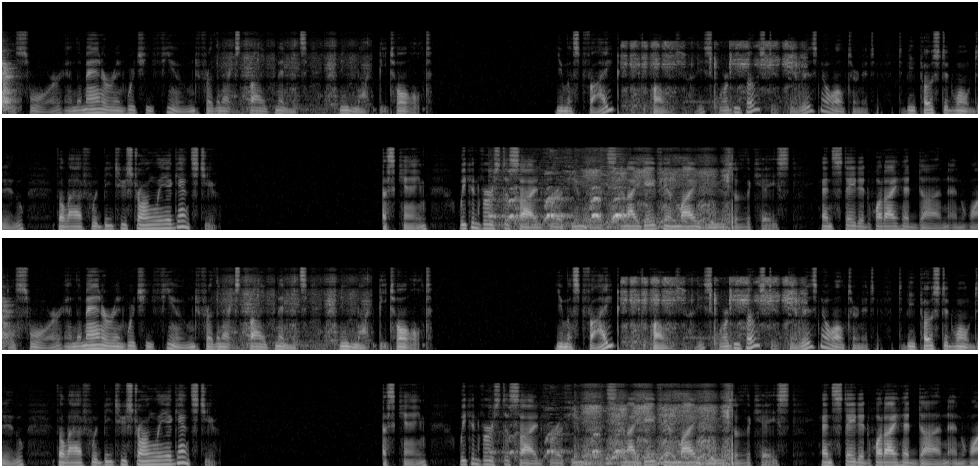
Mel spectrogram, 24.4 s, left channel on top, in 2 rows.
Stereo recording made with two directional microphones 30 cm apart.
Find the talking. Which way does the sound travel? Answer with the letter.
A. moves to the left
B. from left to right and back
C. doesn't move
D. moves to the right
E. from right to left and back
E.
